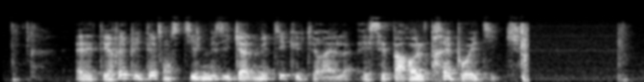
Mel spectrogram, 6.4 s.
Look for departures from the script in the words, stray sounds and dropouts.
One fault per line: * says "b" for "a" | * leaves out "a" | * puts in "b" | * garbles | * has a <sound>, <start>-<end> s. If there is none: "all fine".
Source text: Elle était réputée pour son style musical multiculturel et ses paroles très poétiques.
* leaves out "pour"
